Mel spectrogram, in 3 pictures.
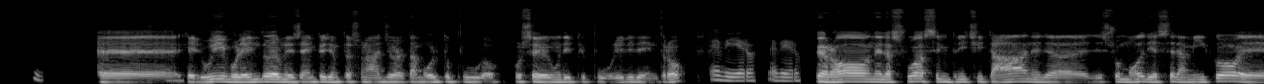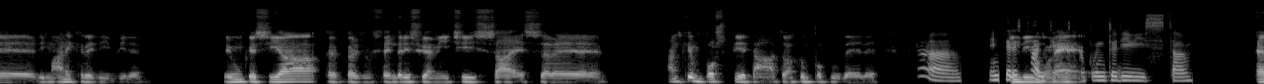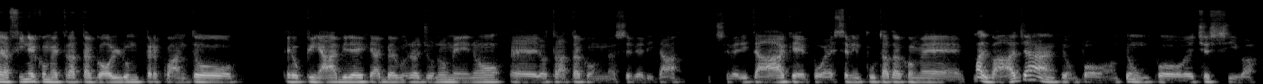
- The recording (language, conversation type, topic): Italian, podcast, Raccontami del film che ti ha cambiato la vita
- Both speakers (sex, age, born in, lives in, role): female, 30-34, Italy, Italy, host; male, 30-34, Italy, Italy, guest
- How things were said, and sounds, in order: unintelligible speech; "difendere" said as "dfendere"; "ragione" said as "rogione"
